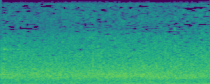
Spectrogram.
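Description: City street traffic: cars and buses running on the road close by, a steady low engine rumble that swells a little about a second in.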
